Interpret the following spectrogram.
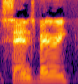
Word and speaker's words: Sainsbury: letters of your name is xqp and you pronounce it Sansbury just saying there's something off about this people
